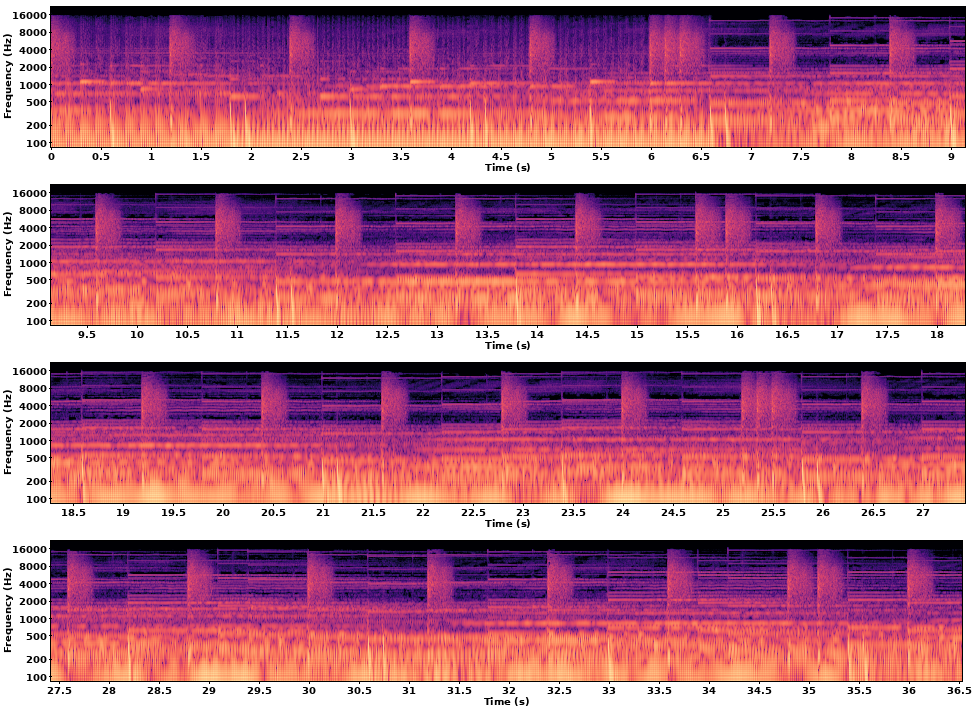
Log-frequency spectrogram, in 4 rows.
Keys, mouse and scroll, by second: 0.2 r, 1.6 click, 3.1 click, 4.7 click, 6.4 scroll down 1, 6.6 middle click, 7.4 shift+middle click, 7.5 shift+middle click, 7.6 middle click, 8.1 middle click, 8.6 shift+middle click, 9.0 middle click, 9.1 middle click, 9.9 Left, 10.5 Left, 10.9 Left, 11.5 Right, 12.4 Right, 12.9 Left, 13.1 Left, 13.3 Left, 14.0 Right, 15.9 Right, 25.4 middle click, 25.8-26.2 scroll up 3, 26.2 middle click, 27.4-27.9 typing, 31.0 Right, 31.7 Right, 33.1 i, 34.0 scroll up 3, 34.8 a, 35.5 b, 35.7 click.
